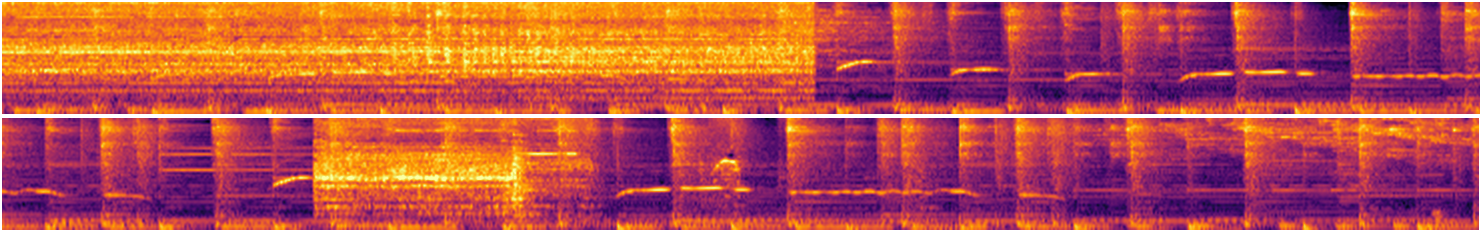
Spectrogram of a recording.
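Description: An old diamond blade bit grinds while relocating range hood switches, a steady harsh whine that turns into stop-start rasping and squealing pitch glides as the cutting catches and releases.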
